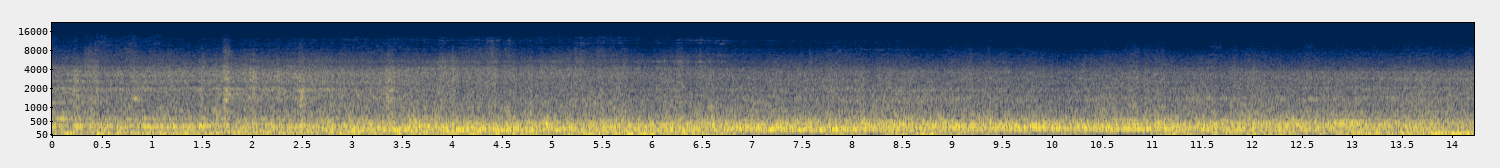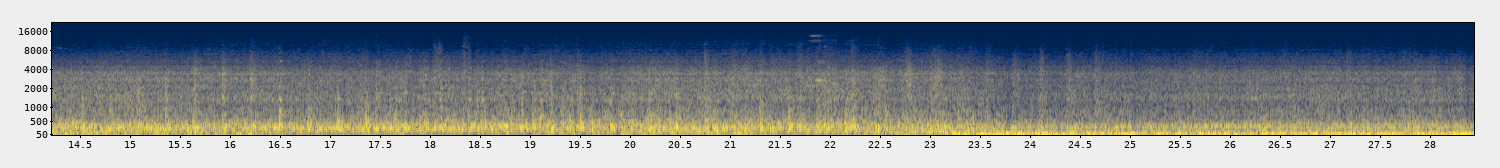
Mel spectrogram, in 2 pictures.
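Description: A train running past on the rails, its wheels and cars making a steady rolling noise throughout, a little louder in the last few seconds.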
